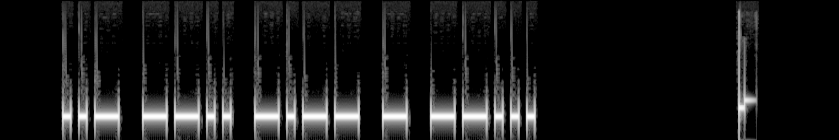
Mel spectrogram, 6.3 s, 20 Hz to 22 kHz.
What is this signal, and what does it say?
Morse code, heard as a keyed tone, about 20 wpm, 700 Hz. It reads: UZYT7
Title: Code Groups - 5 Letter:Numbers - 20wpm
